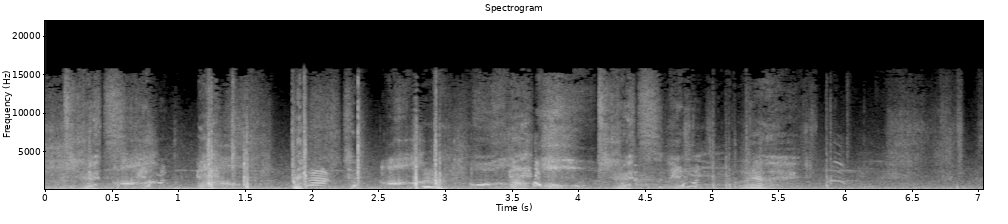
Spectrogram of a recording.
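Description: Two bodies scuffle and thud together in a struggle.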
